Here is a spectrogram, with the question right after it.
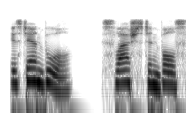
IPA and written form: ˌɪstaːnˈbul (Istanbul)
